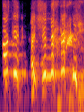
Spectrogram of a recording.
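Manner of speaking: laughing through a retold apology. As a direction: quote him while cracking up. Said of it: "he's like".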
